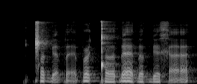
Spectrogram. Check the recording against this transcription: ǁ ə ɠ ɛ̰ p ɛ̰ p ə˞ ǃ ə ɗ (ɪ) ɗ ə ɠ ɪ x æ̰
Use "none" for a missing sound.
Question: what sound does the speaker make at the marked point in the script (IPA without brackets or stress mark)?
ɛ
